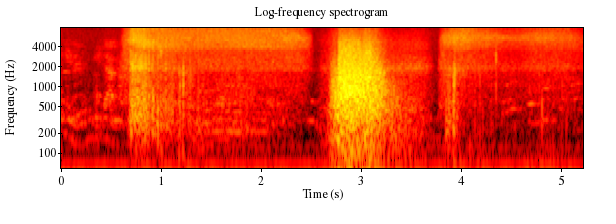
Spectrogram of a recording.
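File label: "ring", spoken word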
